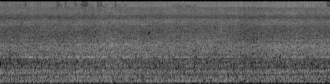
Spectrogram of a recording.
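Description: A Farmer D1 grain crusher with a 2.2 kW motor grinds feed grain such as barley and wheat, giving a steady, dense broadband roar with a hissing top that runs unbroken throughout.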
